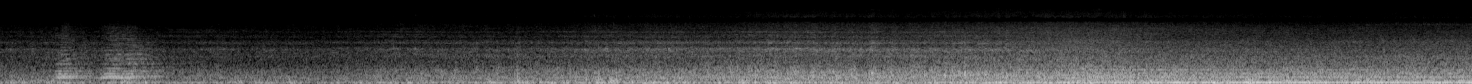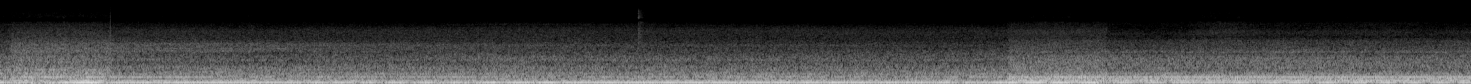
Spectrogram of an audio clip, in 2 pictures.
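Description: Electric trains at a station: a brief train horn sounds about a second in, then a steady low electric train hum grows louder over the next ten seconds and holds.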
